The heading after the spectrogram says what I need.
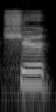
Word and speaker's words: should: So make sure that you're sure with your pronunciation like should, would. The L is not pronounced.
